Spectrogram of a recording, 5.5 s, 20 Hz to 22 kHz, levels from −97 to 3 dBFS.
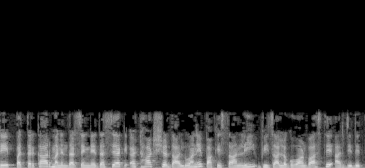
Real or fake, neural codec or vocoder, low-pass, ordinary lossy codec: real; none; 7.2 kHz; Opus, 64 kbps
